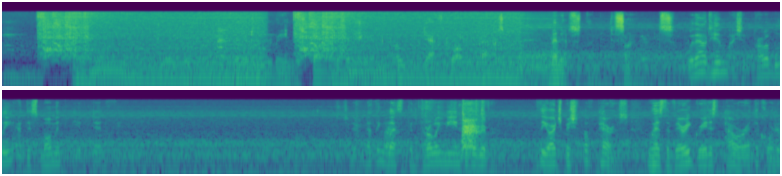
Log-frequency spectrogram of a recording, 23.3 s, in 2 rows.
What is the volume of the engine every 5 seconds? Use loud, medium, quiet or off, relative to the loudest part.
loud, loud, medium, medium, medium.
